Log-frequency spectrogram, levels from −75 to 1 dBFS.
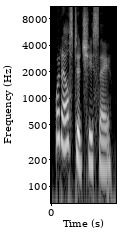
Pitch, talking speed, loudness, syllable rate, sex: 230 Hz, 230 wpm, -18 LUFS, 5.6 syllables/s, female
